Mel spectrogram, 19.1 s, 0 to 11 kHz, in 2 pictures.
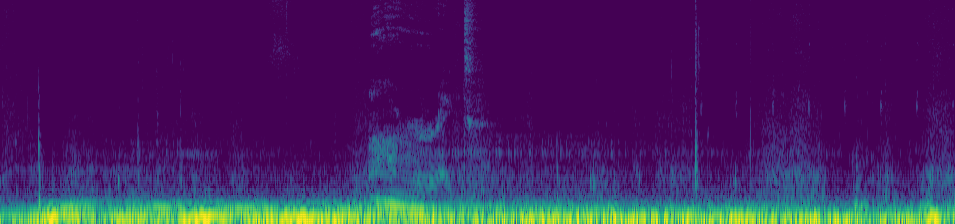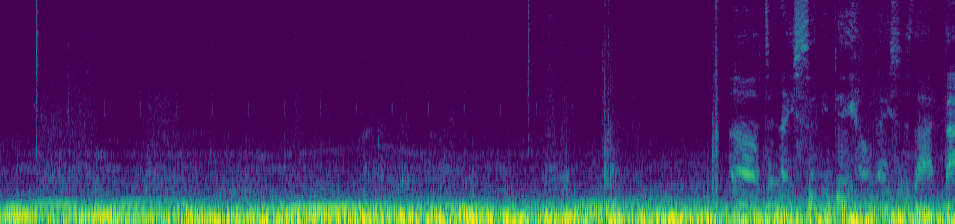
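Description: Infiniti G37's 3.7-litre V6 pulling away from a stop and accelerating in the low gears of its six-speed manual, heard from inside the cabin as a low rumble. The engine speed rises and dips with the gear changes.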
